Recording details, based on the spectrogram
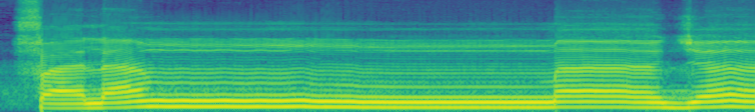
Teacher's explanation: huruf ma kita tahan dan kita tekan serta kita dengungkan dua sampai harakat karena terdapat tanda tasdid di atasnya. Lalu kita panjangkan dua harakat karena alif di depannya ya.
